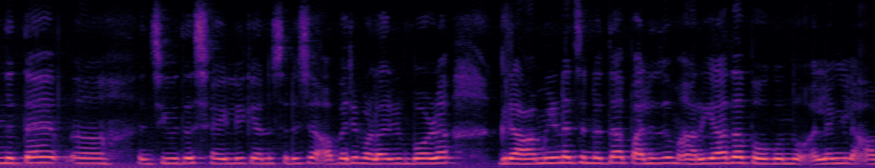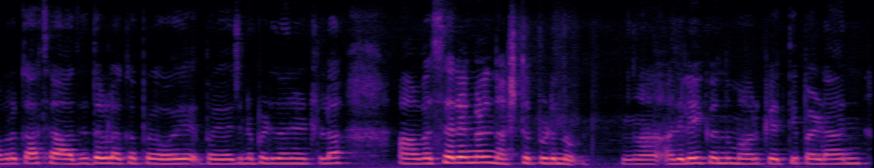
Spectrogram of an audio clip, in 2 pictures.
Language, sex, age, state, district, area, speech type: Malayalam, female, 30-45, Kerala, Idukki, rural, spontaneous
